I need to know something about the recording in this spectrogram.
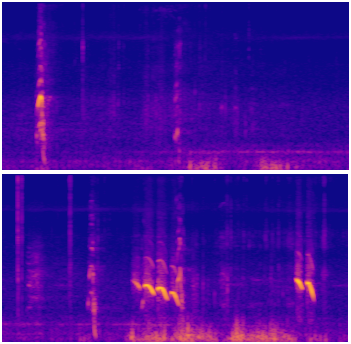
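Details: Hunting dog of the old Vietnamese native dog line, giving a short isolated yelp, then a cluster of high, sharply falling yelps near the end and a final pair, over low rumbling and thudding noises.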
